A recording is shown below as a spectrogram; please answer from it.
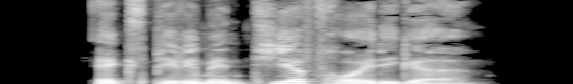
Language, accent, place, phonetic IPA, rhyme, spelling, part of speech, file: German, Germany, Berlin, [ɛkspeʁimɛnˈtiːɐ̯ˌfʁɔɪ̯dɪɡɐ], -iːɐ̯fʁɔɪ̯dɪɡɐ, experimentierfreudiger, adjective, De-experimentierfreudiger.ogg
- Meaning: 1. comparative degree of experimentierfreudig 2. inflection of experimentierfreudig: strong/mixed nominative masculine singular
